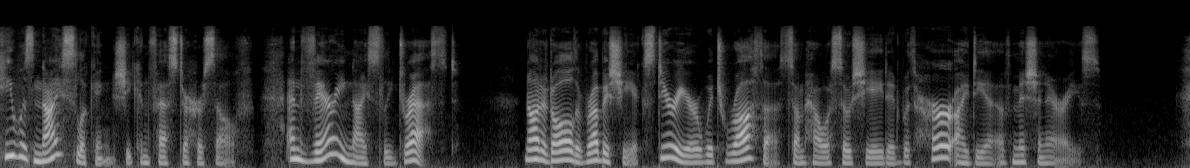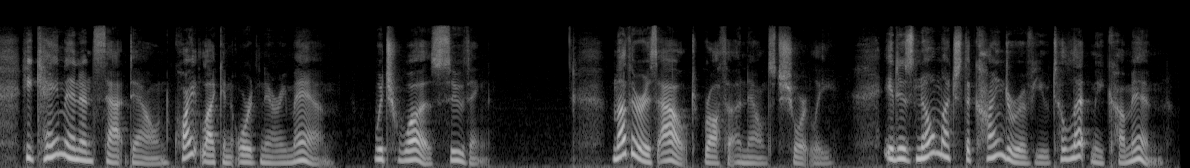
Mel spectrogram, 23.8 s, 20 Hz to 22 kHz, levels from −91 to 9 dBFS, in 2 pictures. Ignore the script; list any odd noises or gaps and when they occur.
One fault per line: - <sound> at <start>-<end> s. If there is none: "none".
none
